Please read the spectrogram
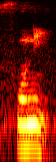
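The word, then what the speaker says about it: Fani: যেটা আমরা উচ্চারণ করছি ফনি। যদিও স্পেলিংটা হচ্ছে এফ এনই। কিন্তু আমরা বলছি ফনি।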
